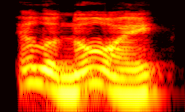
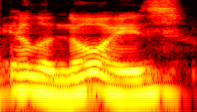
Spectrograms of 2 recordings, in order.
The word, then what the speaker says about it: Illinois: Illinois, or Illinois, which is a mispronunciation, so don't say it.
